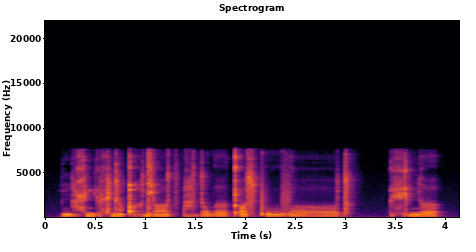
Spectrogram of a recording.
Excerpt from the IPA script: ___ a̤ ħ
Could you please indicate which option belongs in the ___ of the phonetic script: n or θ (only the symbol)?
n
